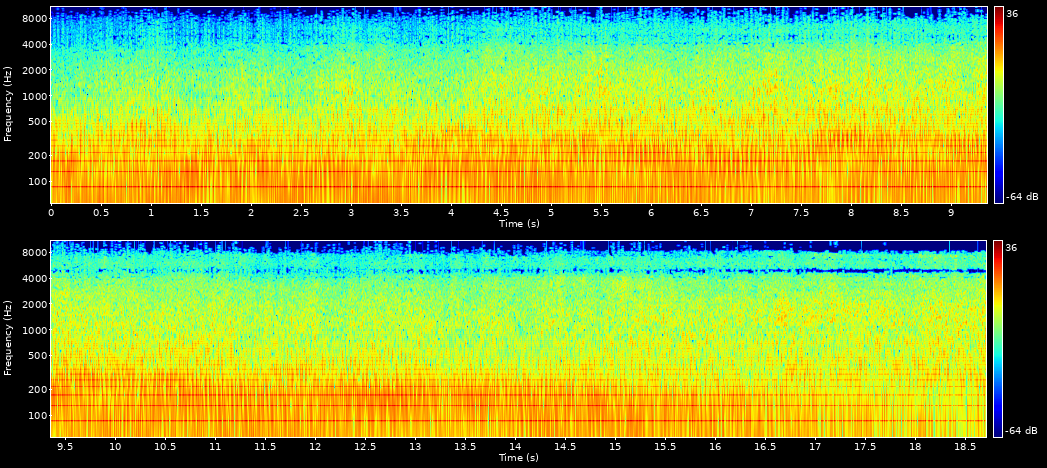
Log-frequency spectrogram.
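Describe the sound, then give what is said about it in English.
Trump's helicopter, flying in California during a fundraising trip, roars loudly overhead. Its engine and rotor noise is a dense, steady rumble that fills the whole stretch without fading. No voices can be heard. “Is actually an adult flipping off Trump's helicopter because he was fundraising in California and they don't believe he should be out there.”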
